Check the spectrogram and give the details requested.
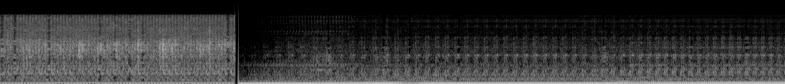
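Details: Renault 21 turbo diesel, 180,457 km: rough running with rapid regular clatter about three per second, knocking on acceleration for 2 years, heard in cabin; rockers adjusted, owner says not rod or bearing; cause unknown.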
